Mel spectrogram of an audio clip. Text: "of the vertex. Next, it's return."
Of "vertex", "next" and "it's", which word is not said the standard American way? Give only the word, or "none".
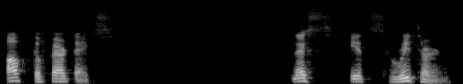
vertex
